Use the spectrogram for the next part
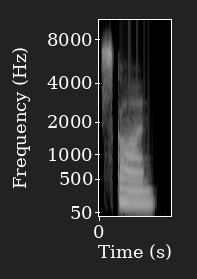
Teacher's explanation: This first part of his name is a long, it's a double A and it's no accent mark, so it's low tone. So, just stay even tone.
